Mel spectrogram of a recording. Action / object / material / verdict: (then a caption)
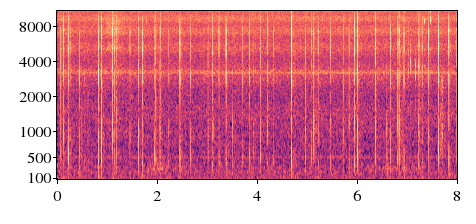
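tap / glossy plastic cosmetics bag / plastic / none. A small red polka-dot glossy plastic cosmetics bag, a hollow pouch held upright, is tapped and traced with fingernails and fingertips. Quick, sharp, bright clicking taps come in a steady irregular stream over a soft, constant scratchy rustle. Each tap dies away almost at once, and the whole clip stays quiet.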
